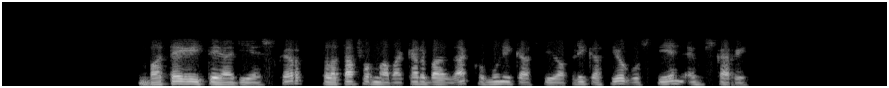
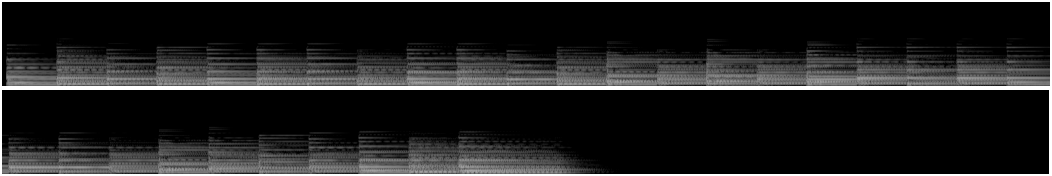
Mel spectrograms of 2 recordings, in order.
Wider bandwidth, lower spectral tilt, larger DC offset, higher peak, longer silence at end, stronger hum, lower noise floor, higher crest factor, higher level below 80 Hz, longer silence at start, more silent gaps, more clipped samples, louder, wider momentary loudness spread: about the same, 3.7 kHz vs 3.8 kHz; first, -12.5 dB/octave vs -9.5 dB/octave; neither; first, -4 dBFS vs -16 dBFS; second, 1.4 s vs 4.65 s; neither; about the same, under -90 dBFS vs under -90 dBFS; about the same, 20 dB vs 16 dB; about the same, -50 dBFS vs -54 dBFS; first, 1.35 s vs 0.05 s; first, 3.05-3.20 s vs none; neither; first, -25 LUFS vs -32 LUFS; first, 9 LU vs 5 LU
